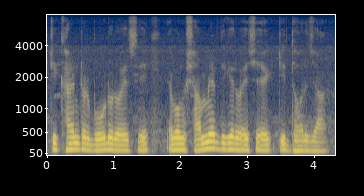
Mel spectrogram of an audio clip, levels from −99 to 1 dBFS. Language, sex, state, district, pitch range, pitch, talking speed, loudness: Bengali, male, Assam, Hailakandi, 105-130 Hz, 120 Hz, 125 wpm, -15 LUFS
